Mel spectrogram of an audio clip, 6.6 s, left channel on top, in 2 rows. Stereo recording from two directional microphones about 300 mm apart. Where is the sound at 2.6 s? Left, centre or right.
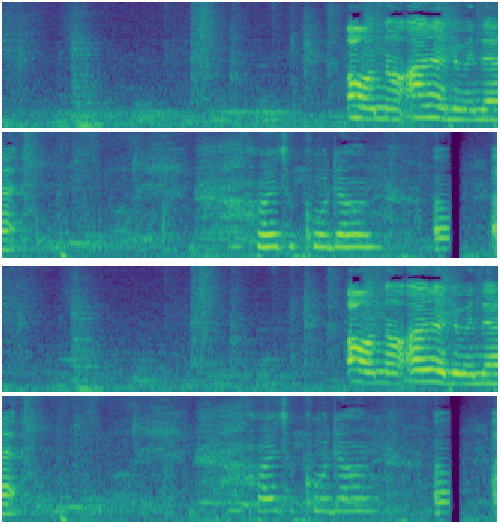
Centre.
